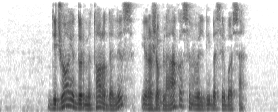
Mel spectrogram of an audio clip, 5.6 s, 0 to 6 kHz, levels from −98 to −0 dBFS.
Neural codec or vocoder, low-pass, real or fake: vocoder, 44.1 kHz, 128 mel bands every 256 samples, BigVGAN v2; 5.4 kHz; fake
